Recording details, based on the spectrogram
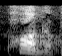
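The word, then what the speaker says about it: paga (פגע): Now, underscore the little word, L-A-I-D. You know what that word is in the original? It's paga. It's pronounced, and it's wrote out in the English, paga, P-A-G-A, so you'll understand what it is.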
